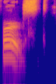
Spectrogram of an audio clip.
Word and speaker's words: first: When my parents first, ojo, otro puntito de pronunciación, chicos, first, y ere, Chicos, siempre que encontremos la IR en inglés, va a sonar R, ¿vale? IR en inglés suena R.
